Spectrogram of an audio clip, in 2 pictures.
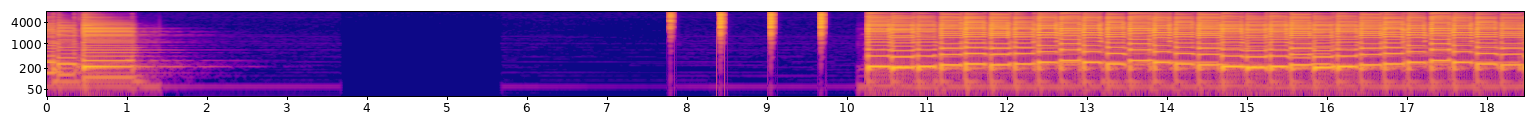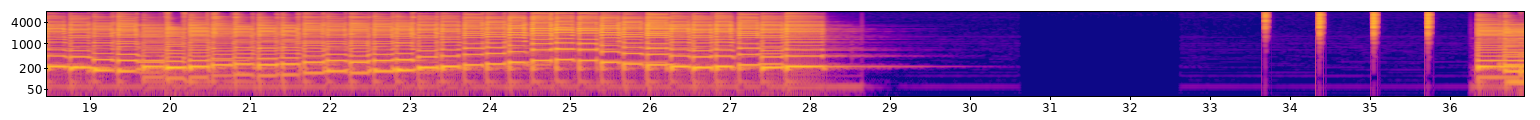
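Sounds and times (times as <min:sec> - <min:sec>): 
guitar picking studies in A minor: 0:00.0 - 0:01.8, 0:10.2 - 0:28.9, 0:36.4 - 0:36.9.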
